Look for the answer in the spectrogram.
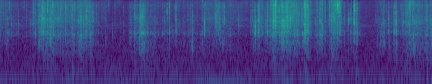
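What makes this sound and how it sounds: A lump of purple and white play foam, made of polystyrene beads, is held above a plate while both hands stretch, pull and squeeze it with the fingers. The result is a dense, bright crackling and crinkling, with bursts of tiny pops that swell and fade as the beads are worked, and almost no low end.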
